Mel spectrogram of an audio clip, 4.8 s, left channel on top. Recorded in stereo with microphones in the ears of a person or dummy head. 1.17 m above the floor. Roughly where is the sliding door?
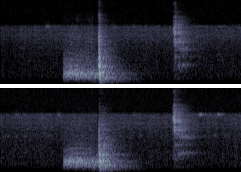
Left.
